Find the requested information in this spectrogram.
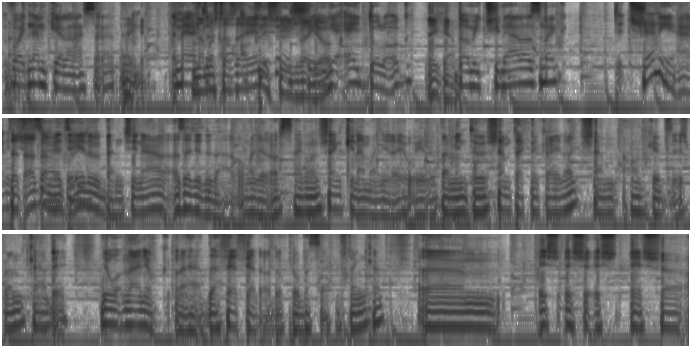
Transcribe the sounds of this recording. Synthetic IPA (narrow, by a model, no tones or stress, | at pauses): vɒɟnɛmkɛlːɛnɛsɛ̰ɾɛ̰t̪nḭnɛ̰nmɛrnɒmo̞ʃt̪ɒzeːniʃiːɟvɒeɟokɡɛʔɛɟd̪olo̞ɡʔiɡɛ̰nd̪ɛɒmit̪t͡ʃinaːlɒzmɛɡ | ʒ̥ɛniaːliaːʃt̪ɒzɒmit̪eːløːbɛnt͡ʃinaːlɒ̰zɛɟɛd̪yla̰ːlːo̰ːmɒɟɒɾo̞̰rsaːɡo̞nʃɛŋkinɛmɒɲːiɾɒjo̰ːeːløːbɛmːint̪øːʃɛmt̪ɛxnikɒjilɒɡʃɛ̰mhɒŋkeːbzḛːʒbɛnkaːbḛː | joːlaːɲoklɛɦɛ̰t̪̚d̪ɛfeːrfiɛlø̰ːɒ̰d̪o̰ːkroːlbɛsḛːlɛ̰k̚moʃt̪ɛiŋkɛmøːm | eːʃeːʃeːʃeːʃ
